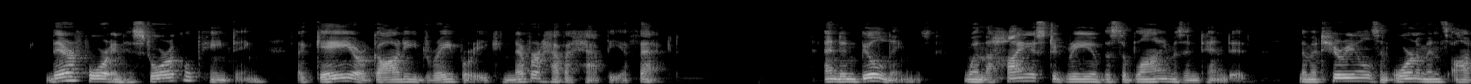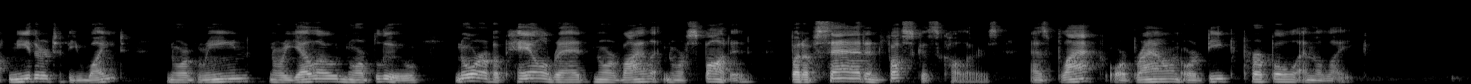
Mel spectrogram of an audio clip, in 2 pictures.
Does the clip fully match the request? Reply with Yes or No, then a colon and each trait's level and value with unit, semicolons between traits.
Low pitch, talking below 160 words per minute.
Yes: low, 115 Hz; slow, 135 wpm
